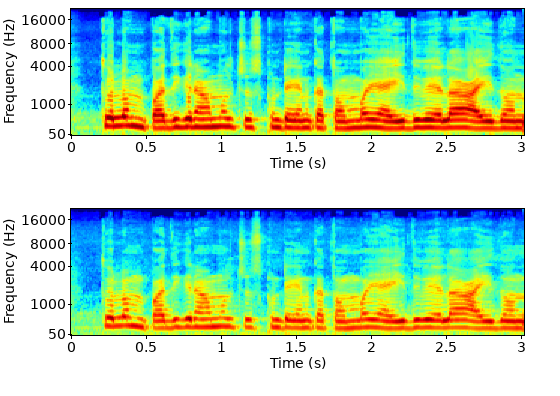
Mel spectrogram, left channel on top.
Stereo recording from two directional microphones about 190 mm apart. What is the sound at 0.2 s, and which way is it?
Speech, 20° left (ahead or behind).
